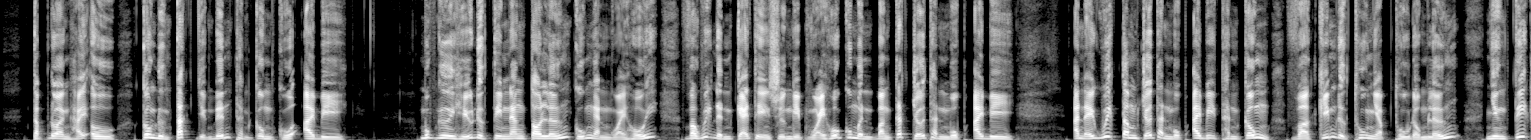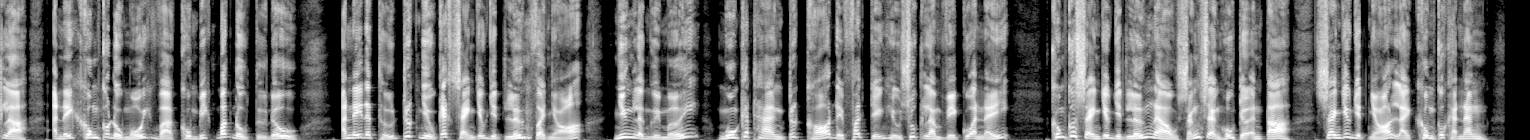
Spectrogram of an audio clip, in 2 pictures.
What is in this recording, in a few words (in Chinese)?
越南语男, 外语, 小语种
